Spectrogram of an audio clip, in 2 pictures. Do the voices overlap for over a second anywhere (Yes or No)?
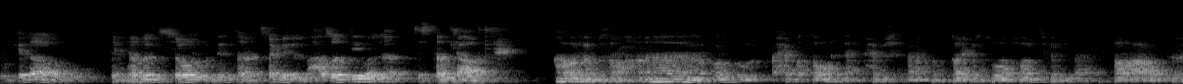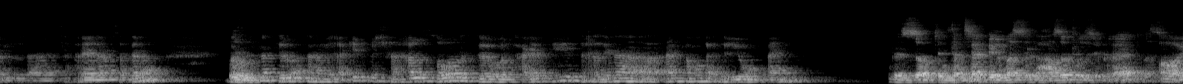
No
